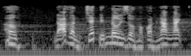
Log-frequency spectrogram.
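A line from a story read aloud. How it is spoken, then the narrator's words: Angry. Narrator (Vietnamese): Bị mắng, Tổng Đường Chủ Lý Vân Hương tức giận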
